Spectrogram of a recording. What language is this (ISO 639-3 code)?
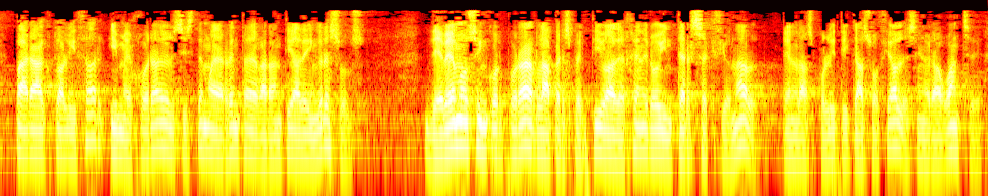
spa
